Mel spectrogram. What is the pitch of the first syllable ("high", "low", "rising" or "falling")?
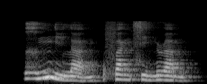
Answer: rising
